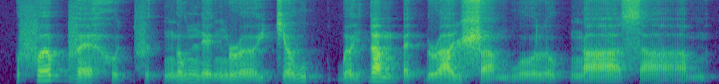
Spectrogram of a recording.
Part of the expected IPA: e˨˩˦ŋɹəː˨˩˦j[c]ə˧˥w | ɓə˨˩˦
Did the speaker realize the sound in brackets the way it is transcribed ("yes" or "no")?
yes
